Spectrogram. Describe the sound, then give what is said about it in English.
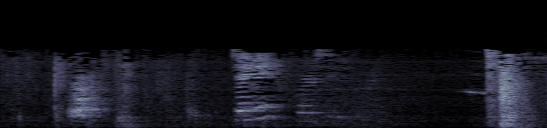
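A dog barks several times in loud, separate bursts, with a brief quiet gap before one last sharp bark near the end. “We may have a dog attack.”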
